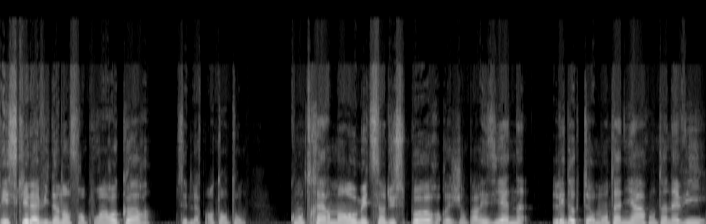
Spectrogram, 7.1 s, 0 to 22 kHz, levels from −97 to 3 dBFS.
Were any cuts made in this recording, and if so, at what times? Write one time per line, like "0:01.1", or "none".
0:02.0
0:04.4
